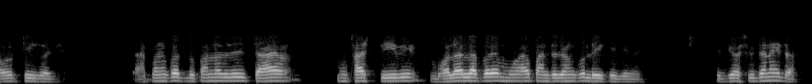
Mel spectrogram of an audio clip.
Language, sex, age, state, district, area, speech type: Odia, male, 30-45, Odisha, Balasore, rural, conversation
